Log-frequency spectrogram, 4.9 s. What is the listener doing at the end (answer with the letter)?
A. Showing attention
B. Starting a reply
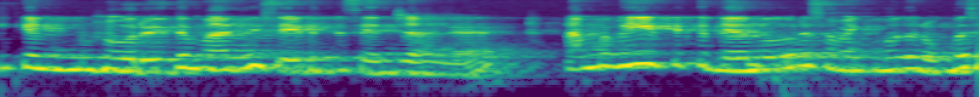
A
